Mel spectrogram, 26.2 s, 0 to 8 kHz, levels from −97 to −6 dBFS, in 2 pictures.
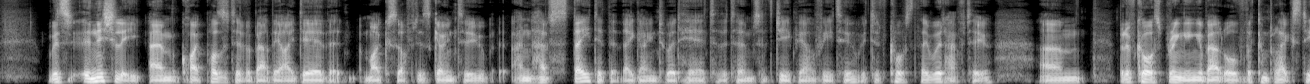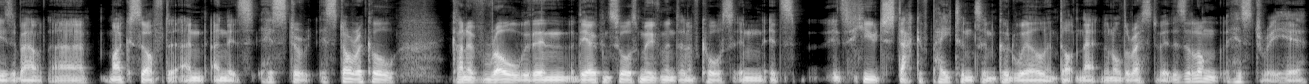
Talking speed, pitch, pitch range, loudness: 195 wpm, 80 Hz, 75-85 Hz, -21 LUFS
